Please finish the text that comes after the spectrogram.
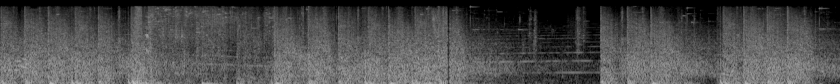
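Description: Gunfire in the video game L.A. Noire Remastered during a shootout, a dense, loud barrage of rapid shots that continues almost without pause, with a brief lull before it resumes.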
